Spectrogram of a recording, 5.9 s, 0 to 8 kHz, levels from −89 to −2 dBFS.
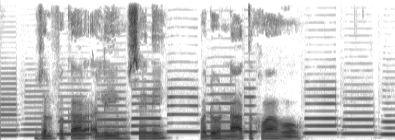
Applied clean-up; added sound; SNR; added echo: none; Wind instrument, woodwind instrument; 5 dB; none.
